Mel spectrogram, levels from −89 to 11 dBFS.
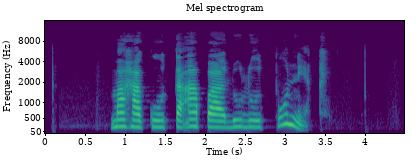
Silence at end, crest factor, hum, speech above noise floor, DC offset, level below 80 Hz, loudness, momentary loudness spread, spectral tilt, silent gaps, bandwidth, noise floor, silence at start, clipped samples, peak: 1 s; 20 dB; none; 45 dB; under 0.1%; -80 dBFS; -23 LUFS; 15 LU; -5.5 dB/octave; none; 10.5 kHz; -68 dBFS; 0.85 s; under 0.1%; -4 dBFS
